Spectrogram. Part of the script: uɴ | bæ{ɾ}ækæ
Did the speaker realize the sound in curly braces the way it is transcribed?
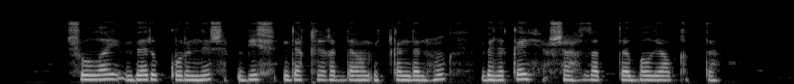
no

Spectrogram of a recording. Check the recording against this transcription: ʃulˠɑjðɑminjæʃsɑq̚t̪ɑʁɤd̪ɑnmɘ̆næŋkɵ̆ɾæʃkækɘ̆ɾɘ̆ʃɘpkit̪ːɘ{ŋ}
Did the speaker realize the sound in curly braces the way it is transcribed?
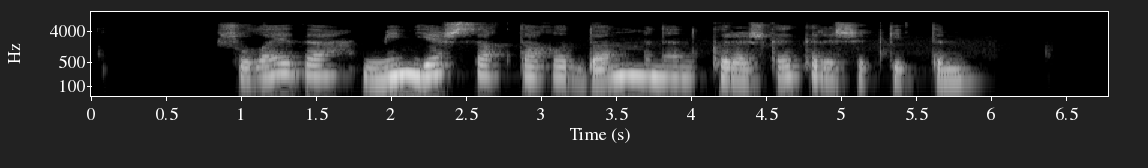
no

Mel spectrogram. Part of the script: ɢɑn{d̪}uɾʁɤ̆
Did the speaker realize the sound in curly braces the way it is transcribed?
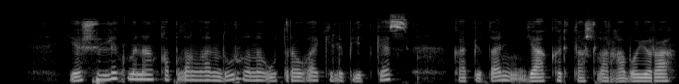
yes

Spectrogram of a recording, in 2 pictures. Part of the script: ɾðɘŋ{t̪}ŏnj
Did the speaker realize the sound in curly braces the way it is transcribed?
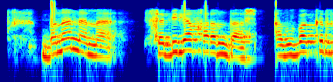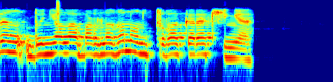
no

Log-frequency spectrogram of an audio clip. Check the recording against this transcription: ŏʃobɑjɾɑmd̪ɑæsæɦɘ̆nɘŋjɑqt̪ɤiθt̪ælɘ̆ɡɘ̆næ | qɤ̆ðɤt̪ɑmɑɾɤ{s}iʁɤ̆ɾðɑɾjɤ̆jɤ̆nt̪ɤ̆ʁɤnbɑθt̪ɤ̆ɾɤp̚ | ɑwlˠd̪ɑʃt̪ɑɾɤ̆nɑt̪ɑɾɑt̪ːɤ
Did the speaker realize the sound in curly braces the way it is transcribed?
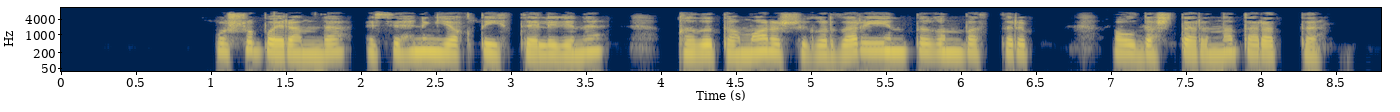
no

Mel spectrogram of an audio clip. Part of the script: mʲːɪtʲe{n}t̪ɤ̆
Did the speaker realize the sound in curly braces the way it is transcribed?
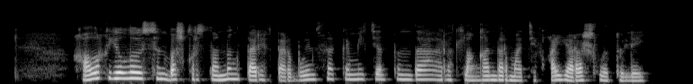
yes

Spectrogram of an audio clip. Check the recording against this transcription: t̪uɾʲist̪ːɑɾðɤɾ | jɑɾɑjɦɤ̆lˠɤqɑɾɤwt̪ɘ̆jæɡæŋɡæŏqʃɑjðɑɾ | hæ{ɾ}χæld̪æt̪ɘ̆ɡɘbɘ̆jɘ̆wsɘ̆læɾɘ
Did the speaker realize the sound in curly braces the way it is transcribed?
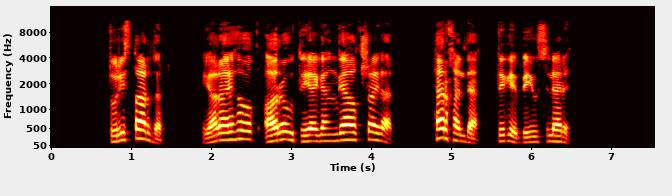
yes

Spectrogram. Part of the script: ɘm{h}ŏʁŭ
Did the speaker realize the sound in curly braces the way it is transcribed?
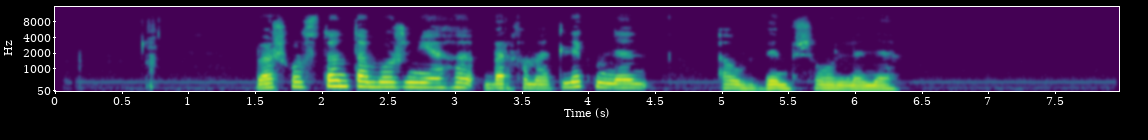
no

